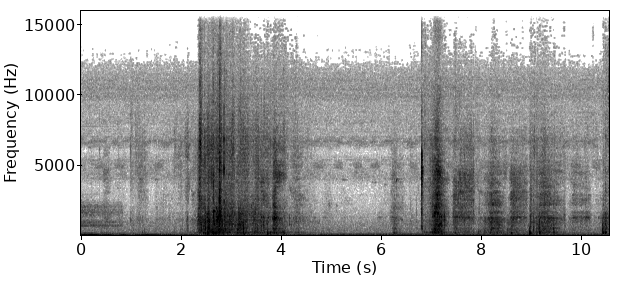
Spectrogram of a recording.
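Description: Dry brush rustles and crackles as a man moves through it.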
